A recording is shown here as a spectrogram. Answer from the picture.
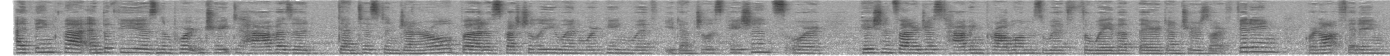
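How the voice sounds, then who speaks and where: A woman talks at a moderate pace with a fairly high pitch and fairly even intonation. Noticeable background noise and audible room echo fill the recording. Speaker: dental student. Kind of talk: video diary.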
